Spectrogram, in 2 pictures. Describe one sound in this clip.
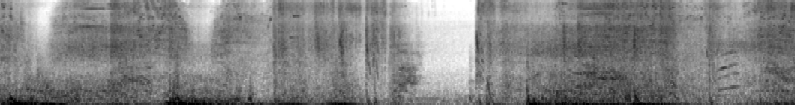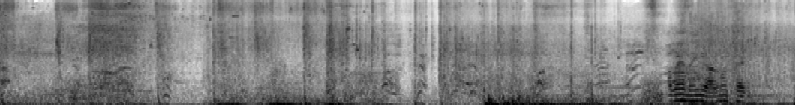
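Punches and blasts thud and crackle in a fast fight.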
